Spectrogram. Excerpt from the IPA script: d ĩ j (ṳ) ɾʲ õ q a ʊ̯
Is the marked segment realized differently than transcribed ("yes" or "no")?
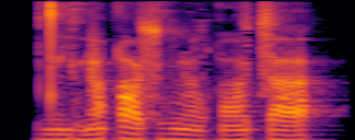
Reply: yes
